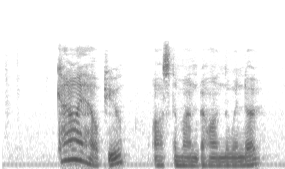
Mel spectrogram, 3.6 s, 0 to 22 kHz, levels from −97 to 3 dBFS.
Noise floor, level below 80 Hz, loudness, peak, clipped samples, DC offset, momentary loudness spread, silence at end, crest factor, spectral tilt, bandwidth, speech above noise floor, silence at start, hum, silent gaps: -73 dBFS; -68 dBFS; -37 LUFS; -20 dBFS; under 0.1%; under 0.1%; 10 LU; 0.3 s; 18 dB; -5.5 dB/octave; 7.6 kHz; 37 dB; 0.7 s; none; none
